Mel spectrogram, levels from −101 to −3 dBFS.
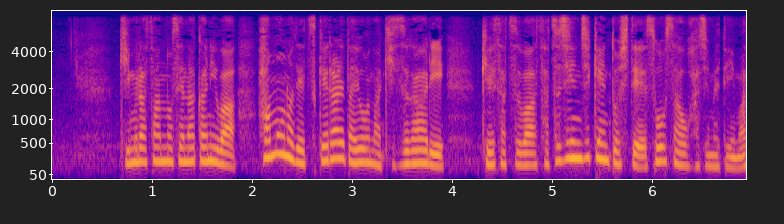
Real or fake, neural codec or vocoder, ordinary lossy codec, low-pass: real; none; none; 7.2 kHz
